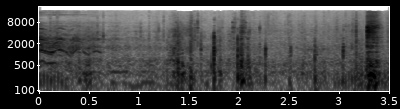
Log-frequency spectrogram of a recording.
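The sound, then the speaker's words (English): A four-week-old cougar kitten hisses and snarls in a series of short, harsh, breathy bursts as it swings at a person's face, with one louder, sharper hiss near the end and no talking. “Took a swing at you. Yeah, that was a hiss. Snarl.”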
